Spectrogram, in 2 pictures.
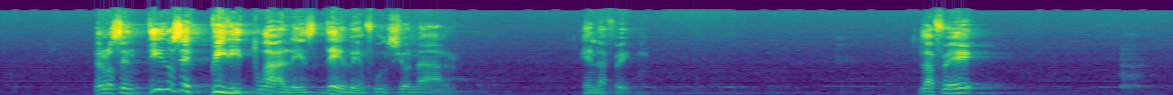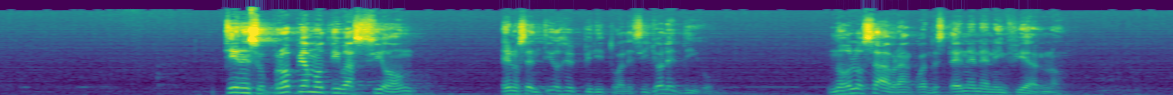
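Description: An elderly man speaks with animation into a microphone, in bursts with pauses, heard through a loudspeaker in a room.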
